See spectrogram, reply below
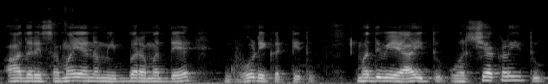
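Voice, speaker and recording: A male storyteller reading a first-person story calmly and with feeling. His voice is slightly high but very dark and mellow. The recording has a dull, muffled sound.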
